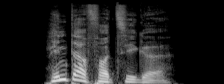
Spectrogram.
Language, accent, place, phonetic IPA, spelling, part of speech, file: German, Germany, Berlin, [ˈhɪntɐfɔt͡sɪɡə], hinterfotzige, adjective, De-hinterfotzige.ogg
- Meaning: inflection of hinterfotzig: 1. strong/mixed nominative/accusative feminine singular 2. strong nominative/accusative plural 3. weak nominative all-gender singular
